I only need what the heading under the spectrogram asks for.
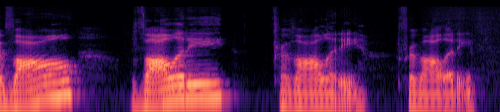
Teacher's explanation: frivolity um has second syllable stress that vol is just like in volume where we have an ah vowel so thinking about it like val vol this is an unstressed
